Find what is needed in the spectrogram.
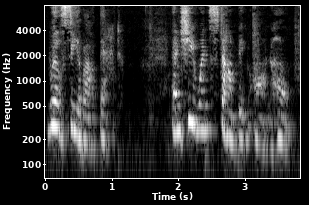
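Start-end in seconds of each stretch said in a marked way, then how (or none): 0.0-1.1 a loud, grim little threat. Acted. Molly threatening the leprechaun, loud and grim. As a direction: bark it as a warning. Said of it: "She says".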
